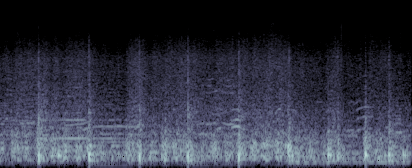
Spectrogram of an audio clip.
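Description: Drums beating a steady marching rhythm, about two strokes a second, over the chatter of a crowd.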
